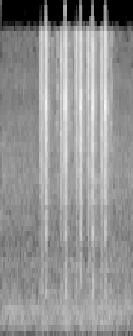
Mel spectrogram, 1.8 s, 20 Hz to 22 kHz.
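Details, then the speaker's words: IBM Selectric II rotary backspace after primary backspace adjustment, previously stalling in 10 and 12 pitch: held key gives six crisp, even clicks under a second, powering through without stalling; normal backspace operation. "I'm holding it now and it's powering right through"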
